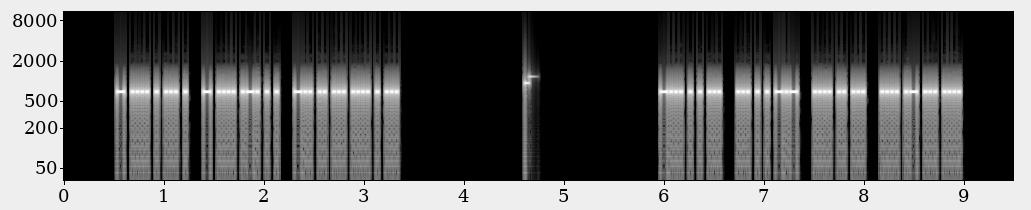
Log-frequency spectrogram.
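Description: Rapid Morse code at 50 words per minute: a single steady, mid-high tone keyed in fast dits and dahs, sent in two long runs separated by a pause broken only by a brief click.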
